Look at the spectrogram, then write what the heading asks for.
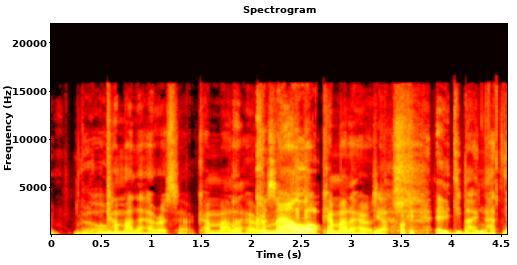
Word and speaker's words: Kamala Harris: Die immer häufiger im Fernsehen Camilla Harris ausgesprochen wird. Ist das so? Ja, fällt mir immer stärker auf. Kamala Harris.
